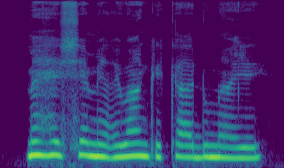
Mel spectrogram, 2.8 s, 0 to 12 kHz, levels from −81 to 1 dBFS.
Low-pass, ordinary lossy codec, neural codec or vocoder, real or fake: none; none; none; real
